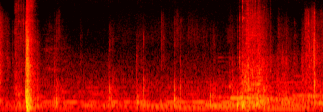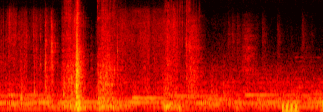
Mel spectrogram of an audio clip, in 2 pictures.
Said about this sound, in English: In the room, he rifles through some drawers, then turns to the dresser. He shuffles through clothes and looks around with a serious expression.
